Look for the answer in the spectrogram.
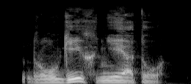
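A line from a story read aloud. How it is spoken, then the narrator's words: Gloomy guard. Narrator (Russian): мрачно ответил стражник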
